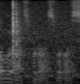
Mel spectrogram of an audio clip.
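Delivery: muttered low to self; muttering. Real, not acted. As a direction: mumble it under breath.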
